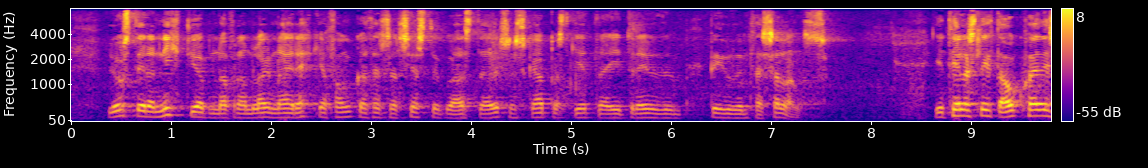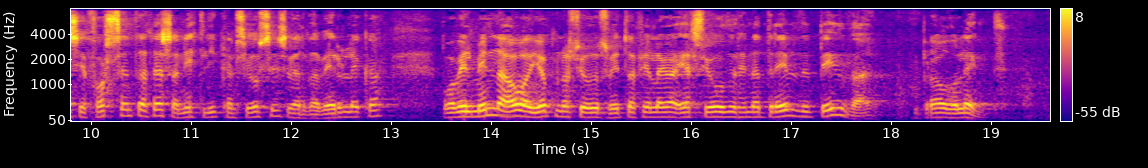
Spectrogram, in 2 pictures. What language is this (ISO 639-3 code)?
isl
